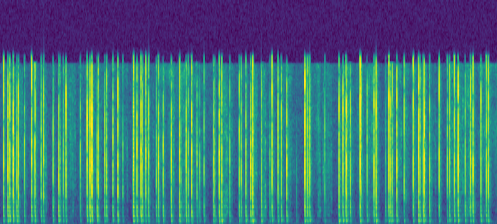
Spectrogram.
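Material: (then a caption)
Paper. A paperback book with a paper cover is held close and tapped rapidly on its front cover and spine with long acrylic nails. The result is a quick, uneven run of dry, clicky taps that are bright, with almost no low end and no ring after each tap, over a faint steady low hum.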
